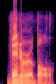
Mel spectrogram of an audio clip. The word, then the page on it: venerable: American English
